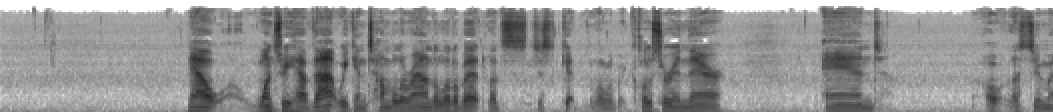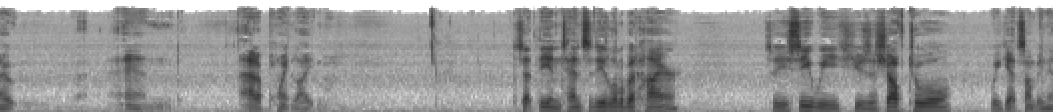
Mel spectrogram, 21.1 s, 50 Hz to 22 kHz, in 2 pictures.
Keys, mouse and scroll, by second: 2.7 click, 2.7 space, 3.6-4.6 right drag, 3.6 space, 4.8-6.3 drag, 4.8 space, 8.8 right click, 8.8 space, 9.5-10.3 drag, 9.5 space.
